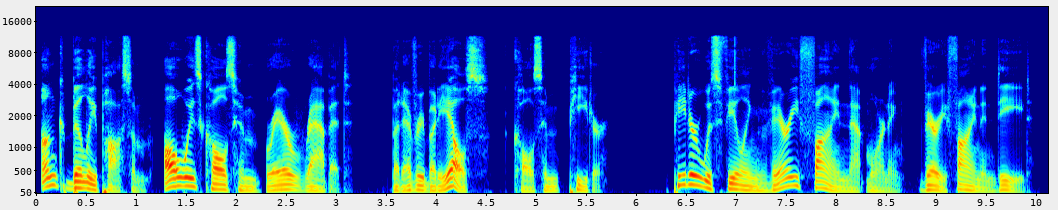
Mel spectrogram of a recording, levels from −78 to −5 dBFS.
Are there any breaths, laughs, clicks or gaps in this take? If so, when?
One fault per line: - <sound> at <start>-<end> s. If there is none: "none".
- dropout at 2.2-2.3 s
